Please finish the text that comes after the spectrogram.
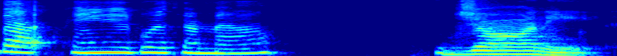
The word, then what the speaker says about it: Joni: Johnny, Joni, and she pronounced it Johnny.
